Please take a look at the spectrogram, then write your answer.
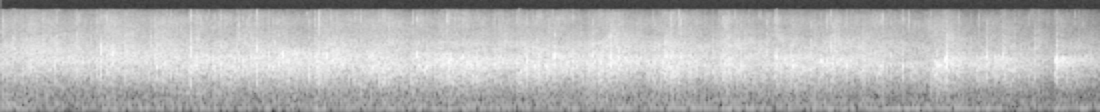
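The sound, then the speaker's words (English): An audience applauds steadily for several seconds, a dense, even wash of many hands clapping that holds its level throughout and tapers slightly at the very end, with no voices over it. “But if I ask you each one to stand up one by one, and I gave you that same speech, would you still be clapping?”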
